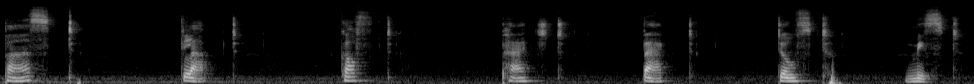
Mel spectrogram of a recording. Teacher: I pronounced the last sound of each word t, not d or id.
